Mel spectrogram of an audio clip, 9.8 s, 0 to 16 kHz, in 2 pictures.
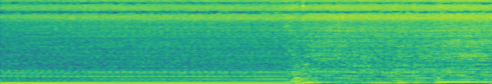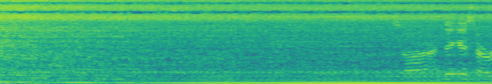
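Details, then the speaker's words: Toyota MR2 with a freshly swapped 3SGTE Gen4 engine, exhaust now fitted, coolant being topped up to burp the system. Smooth, even idle, then clean rev blips that rise and settle without misses or knocks. Healthy engine. "Craig, you want to throw some more coolant? These are excited. Man, this thing sounds smooth."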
